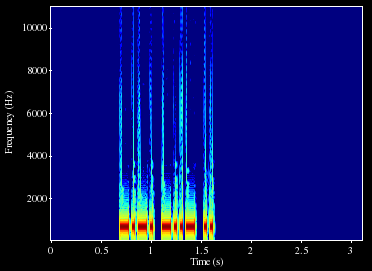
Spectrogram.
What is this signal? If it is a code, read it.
Morse code, heard as a keyed tone, about 40 wpm, 700 Hz. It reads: CXI
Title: USA Call Sign Postfixes - 3 Letters 40wpm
